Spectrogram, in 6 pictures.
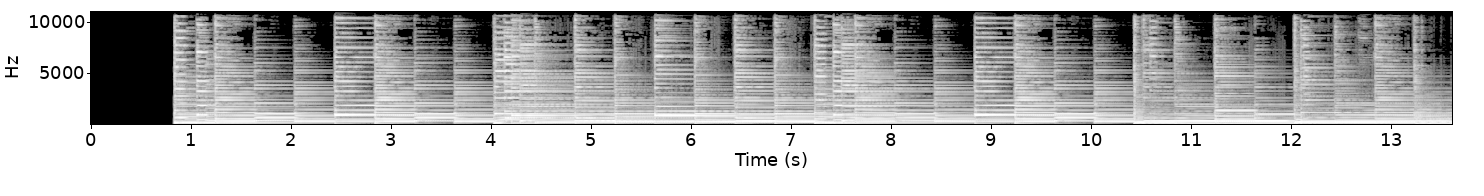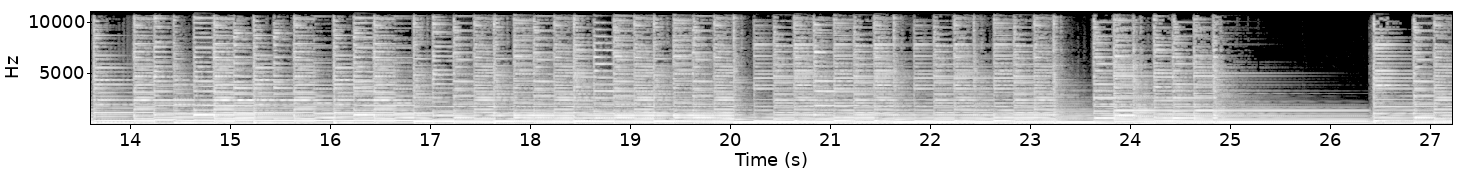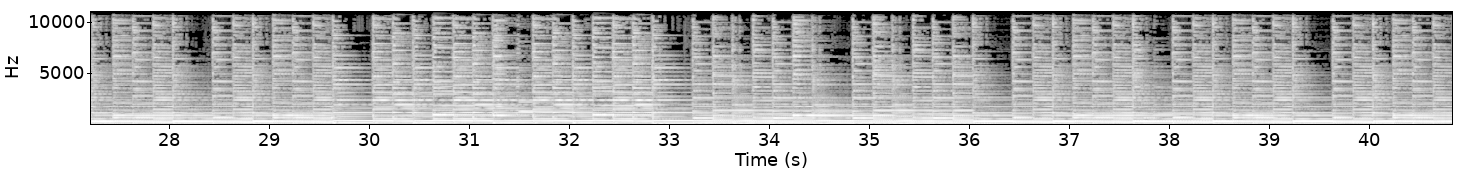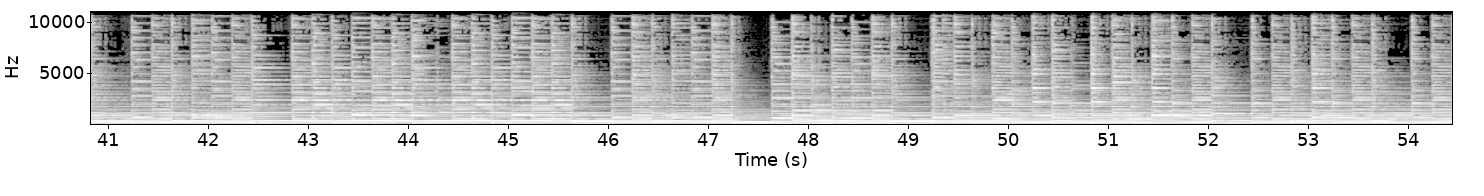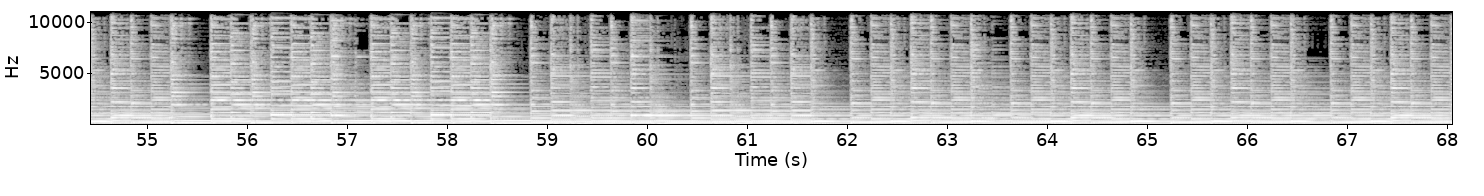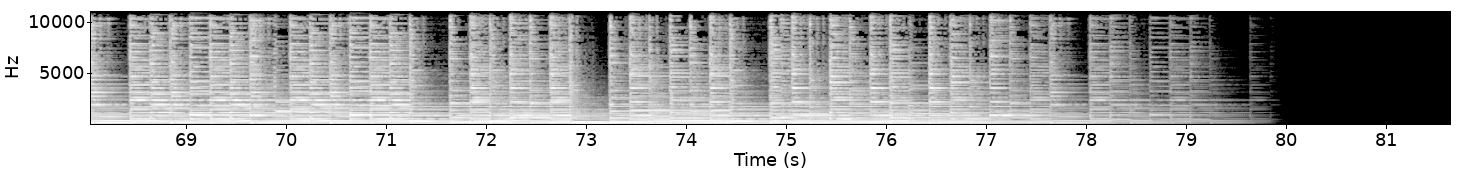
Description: T Guitar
